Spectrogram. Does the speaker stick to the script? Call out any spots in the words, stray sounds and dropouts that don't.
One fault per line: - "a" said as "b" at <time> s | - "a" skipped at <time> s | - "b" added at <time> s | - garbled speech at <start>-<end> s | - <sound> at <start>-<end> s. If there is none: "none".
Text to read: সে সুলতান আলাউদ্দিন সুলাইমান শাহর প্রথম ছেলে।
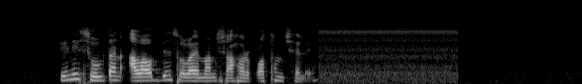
- "সে" said as "তিনি" at 0.6 s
